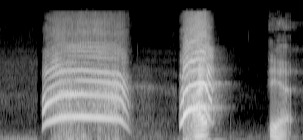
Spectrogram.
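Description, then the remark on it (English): A person's voice mimics the shriek of the legendary birds from the Pokemon movie three times: one long, sustained screech followed by two shorter, rising-and-falling cries, loud with brief silences between. “One, I love the way all three of the legendary birds shriek.”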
